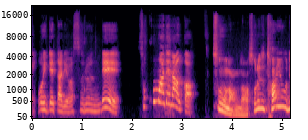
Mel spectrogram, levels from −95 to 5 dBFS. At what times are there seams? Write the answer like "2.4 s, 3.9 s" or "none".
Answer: none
